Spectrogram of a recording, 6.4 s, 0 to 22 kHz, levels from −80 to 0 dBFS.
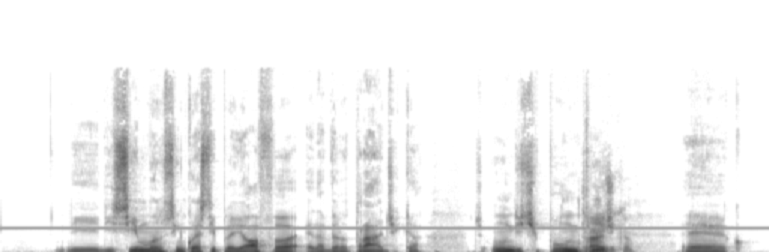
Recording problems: high-pitched whine; faint; throughout; 2 kHz, 20 dB below the speech

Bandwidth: 16 kHz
